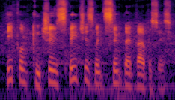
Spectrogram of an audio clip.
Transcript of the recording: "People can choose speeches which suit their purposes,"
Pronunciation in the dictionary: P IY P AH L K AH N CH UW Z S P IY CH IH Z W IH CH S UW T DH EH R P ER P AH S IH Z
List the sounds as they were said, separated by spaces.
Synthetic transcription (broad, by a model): P IY P AH L K AH N CH UW Z S P IY CH IH Z W IH CH S UW T DH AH P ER P AH S IH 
